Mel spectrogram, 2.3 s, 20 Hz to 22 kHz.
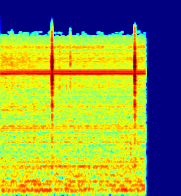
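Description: Steady hum of a running early-1980s Compaq Portable computer, its cooling fan and hard drive, with a thin high whine over it. Two sharp clicks come about a second apart, and the sound cuts off suddenly near the end.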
